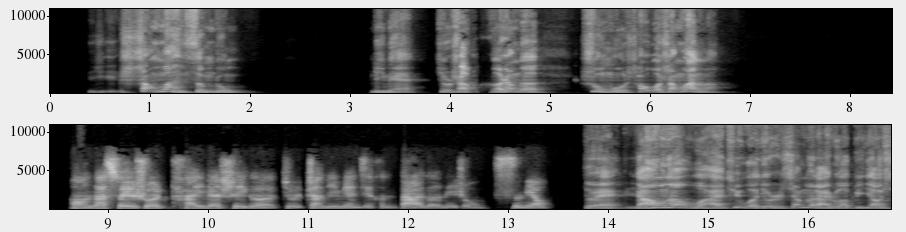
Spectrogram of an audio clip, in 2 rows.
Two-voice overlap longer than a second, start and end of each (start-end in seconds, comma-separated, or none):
none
